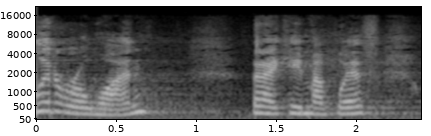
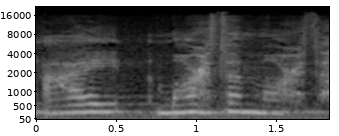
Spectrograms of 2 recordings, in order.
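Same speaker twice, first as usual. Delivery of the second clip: softly breathed name, almost whispered; caring and tender; 8 dB quieter, slower than usual. Shown as a demonstration. Jesus tenderly calls Martha, whispered and much softer. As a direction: call her name like a gentle caress. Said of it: "so caring and endearing".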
